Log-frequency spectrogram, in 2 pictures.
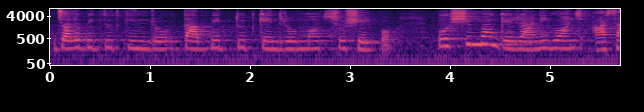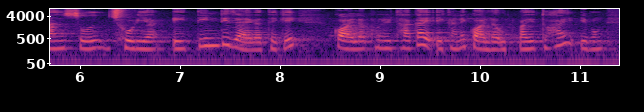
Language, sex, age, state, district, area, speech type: Bengali, female, 30-45, West Bengal, Purulia, urban, spontaneous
